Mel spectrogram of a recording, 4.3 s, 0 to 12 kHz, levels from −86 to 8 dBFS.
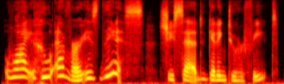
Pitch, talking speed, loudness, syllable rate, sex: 240 Hz, 140 wpm, -17 LUFS, 3.1 syllables/s, female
